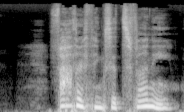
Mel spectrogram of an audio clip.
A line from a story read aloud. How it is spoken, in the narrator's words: whispered Hermione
